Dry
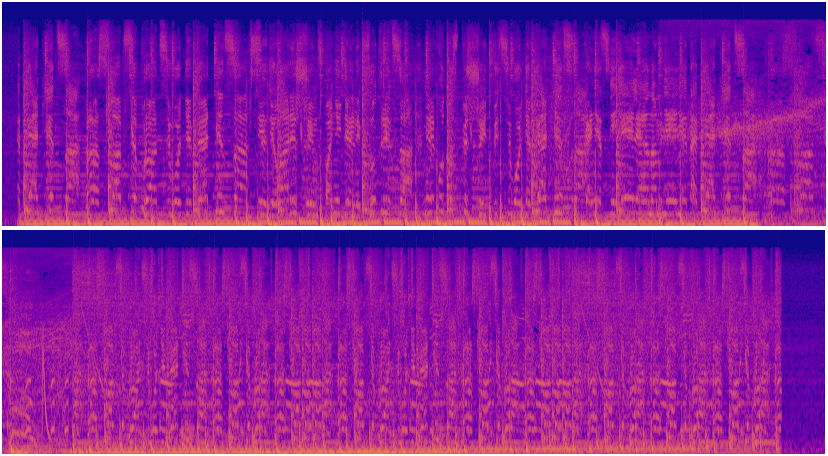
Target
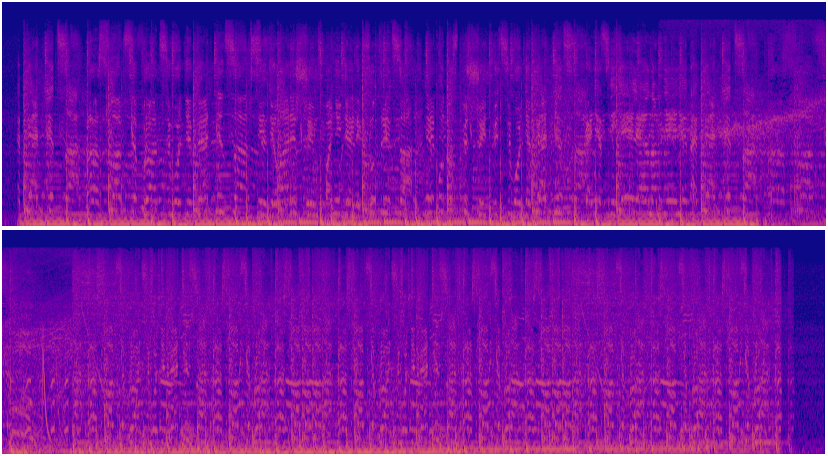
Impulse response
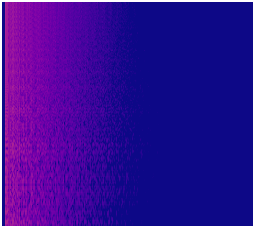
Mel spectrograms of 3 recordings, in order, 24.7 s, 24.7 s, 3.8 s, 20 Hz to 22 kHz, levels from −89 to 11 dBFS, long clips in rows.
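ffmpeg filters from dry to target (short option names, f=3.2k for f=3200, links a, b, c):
-af "aecho=1:1:191:0.266,volume=-8dB"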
